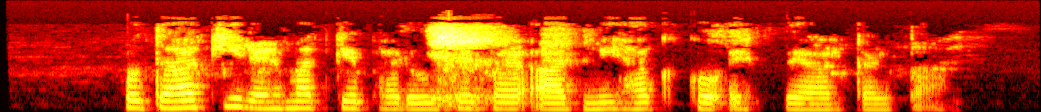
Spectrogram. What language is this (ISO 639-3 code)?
urd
